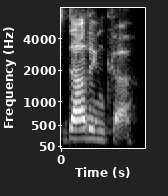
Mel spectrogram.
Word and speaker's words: Darinka: It's Darinka.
